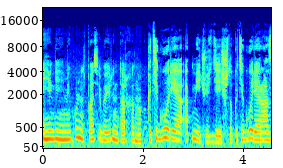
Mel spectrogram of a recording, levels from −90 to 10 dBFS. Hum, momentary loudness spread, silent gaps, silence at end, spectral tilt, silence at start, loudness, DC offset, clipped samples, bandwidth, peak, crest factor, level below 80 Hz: none; 6 LU; none; 0 s; -4.5 dB/octave; 0 s; -20 LUFS; under 0.1%; under 0.1%; 13.5 kHz; -6 dBFS; 14 dB; -46 dBFS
